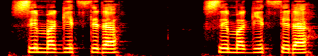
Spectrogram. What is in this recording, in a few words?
"sem vkerretv", Muscogee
